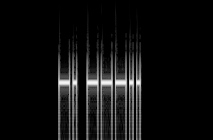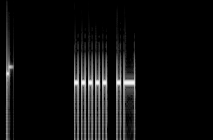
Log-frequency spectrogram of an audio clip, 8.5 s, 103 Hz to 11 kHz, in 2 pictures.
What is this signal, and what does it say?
Morse code, heard as a keyed tone, about 17 wpm, 700 Hz. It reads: N 8 5 A
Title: Common Cut Numbers - 2-Digit 17wpm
